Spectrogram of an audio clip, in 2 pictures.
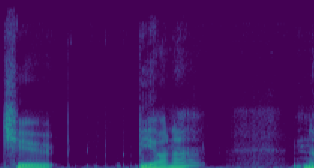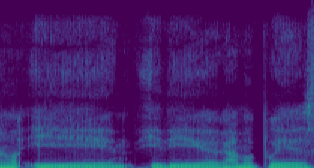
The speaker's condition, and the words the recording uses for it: Stuttering. Al principio me decías, bueno, tengo un poco de tartamudez, sí.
